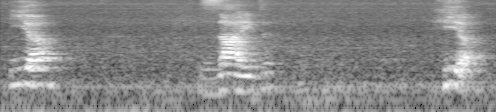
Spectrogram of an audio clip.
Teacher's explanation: Lo pronuncio un poco exagerado a propósito para que sepan que va una R. Pero las R's finales en alemán se pronuncian de una forma casi imperceptible. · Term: R final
